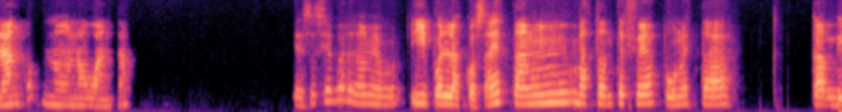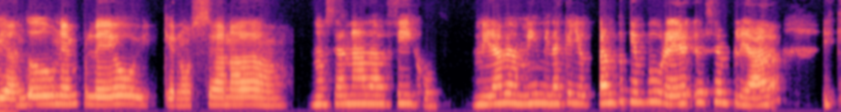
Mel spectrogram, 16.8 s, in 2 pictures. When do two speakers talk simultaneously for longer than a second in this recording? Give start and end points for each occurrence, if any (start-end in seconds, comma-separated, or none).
none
